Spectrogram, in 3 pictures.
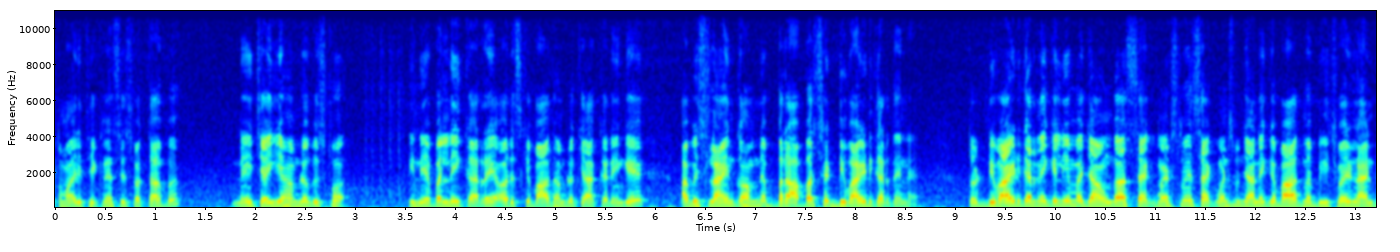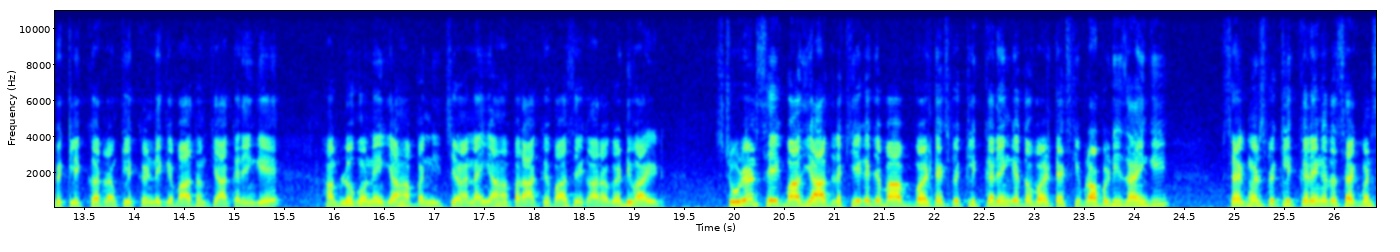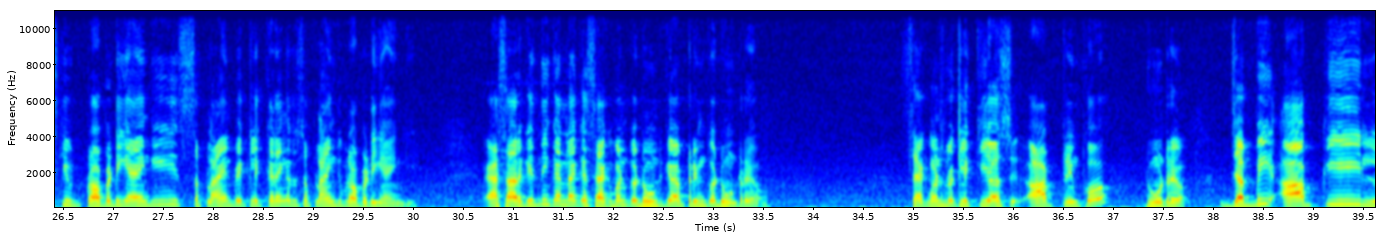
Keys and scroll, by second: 3.5 g.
